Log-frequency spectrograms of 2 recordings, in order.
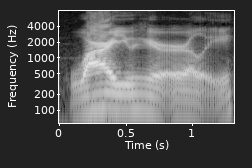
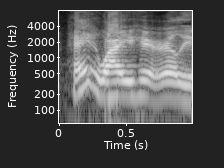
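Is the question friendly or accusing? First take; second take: accusing; friendly. First: It sounds suspicious and accusing. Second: It sounds like a friendly, genuine question.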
